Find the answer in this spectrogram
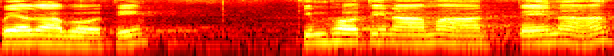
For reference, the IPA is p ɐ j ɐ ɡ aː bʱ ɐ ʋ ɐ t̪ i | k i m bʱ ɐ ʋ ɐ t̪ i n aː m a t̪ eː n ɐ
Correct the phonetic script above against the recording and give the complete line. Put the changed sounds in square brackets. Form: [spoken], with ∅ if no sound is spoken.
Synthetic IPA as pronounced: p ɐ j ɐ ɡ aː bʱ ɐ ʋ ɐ t̪ i | k i m bʱ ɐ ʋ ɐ t̪ i n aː m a t̪ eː n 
